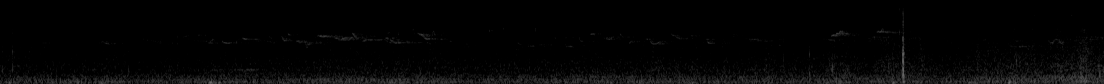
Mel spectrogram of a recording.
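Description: A songbird singing faintly: a long run of quick, high chirping notes repeated for several seconds over quiet forest background, with one sharp tick near the end.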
